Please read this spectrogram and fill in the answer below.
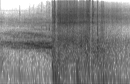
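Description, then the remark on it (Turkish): A car being dragged by a bus skids and scrapes along the road at a four-way junction in Gölhisar, Burdur, Turkey, for about two seconds, a loud, harsh grinding burst that starts suddenly after a steadier tone of traffic noise. “Üzerine otobüsün sürüklediği otomobilin geldiğini görünce saniyelik hareketle kıl payı kurtuldu.”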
